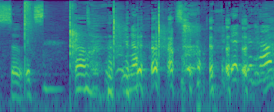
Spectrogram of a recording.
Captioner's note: laughter; claps slowly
